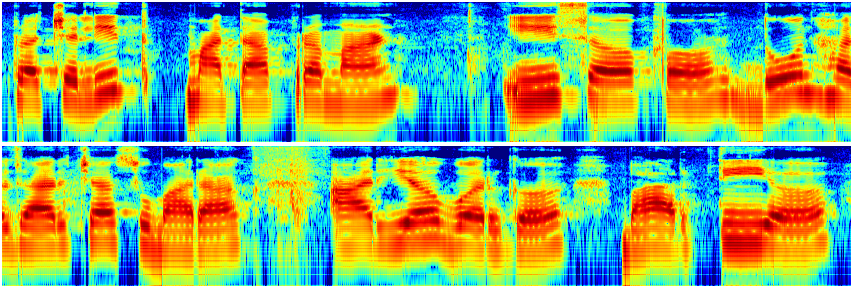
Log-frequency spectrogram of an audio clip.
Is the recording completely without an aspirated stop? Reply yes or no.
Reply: yes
